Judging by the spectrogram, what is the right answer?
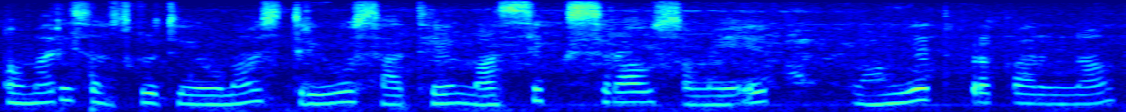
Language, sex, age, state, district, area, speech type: Gujarati, female, 18-30, Gujarat, Rajkot, urban, spontaneous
